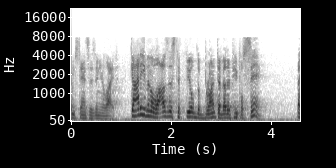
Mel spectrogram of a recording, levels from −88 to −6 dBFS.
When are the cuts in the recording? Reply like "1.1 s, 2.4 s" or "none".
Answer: none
